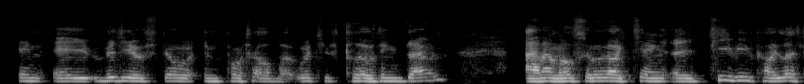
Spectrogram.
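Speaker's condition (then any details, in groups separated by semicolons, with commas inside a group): Cerebral palsy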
